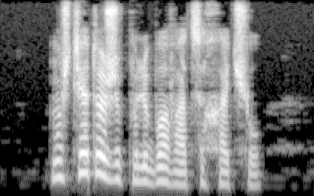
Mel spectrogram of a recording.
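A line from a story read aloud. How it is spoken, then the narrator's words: Snorting. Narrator (Russian): фыркнула я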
